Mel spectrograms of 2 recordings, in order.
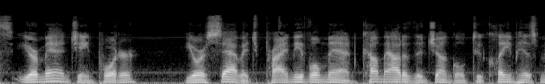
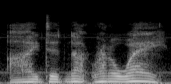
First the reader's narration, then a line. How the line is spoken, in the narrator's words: she whispered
